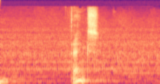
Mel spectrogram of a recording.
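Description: A second man briefly answers in a low voice.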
